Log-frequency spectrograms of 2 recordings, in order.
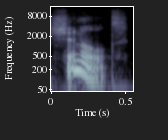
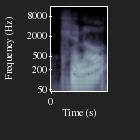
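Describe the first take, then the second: First: The name begins with an SH sound. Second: The name begins with a hard K sound. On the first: The speaker calls it right. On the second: The speaker calls it wrong. "you don't say Kinnault because it's wrong"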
